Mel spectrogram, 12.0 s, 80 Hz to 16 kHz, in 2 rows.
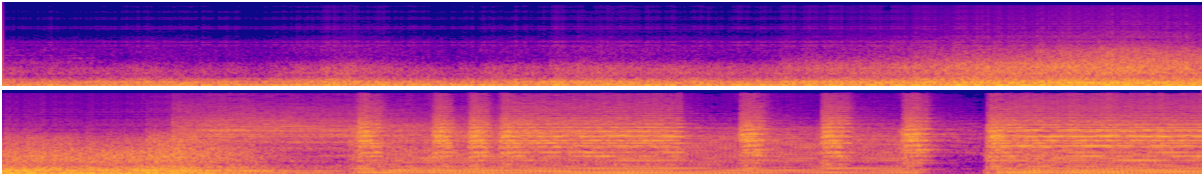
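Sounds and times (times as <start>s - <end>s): low synthesized rumble: 0.0s - 12.0s.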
